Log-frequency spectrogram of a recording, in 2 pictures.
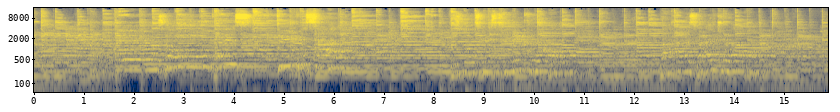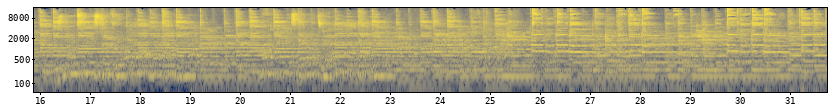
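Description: Two acoustic guitars played together with a man singing over them, a live song performance.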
